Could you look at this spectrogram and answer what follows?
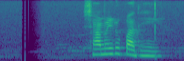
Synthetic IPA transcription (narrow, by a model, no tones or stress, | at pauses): ʃamiɾupad̪ʱi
